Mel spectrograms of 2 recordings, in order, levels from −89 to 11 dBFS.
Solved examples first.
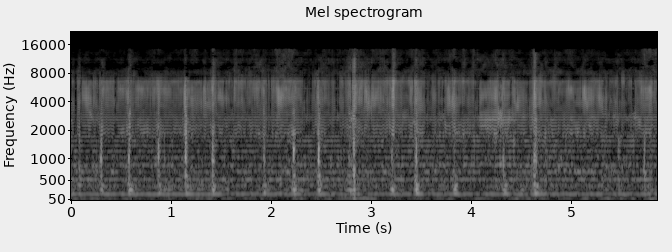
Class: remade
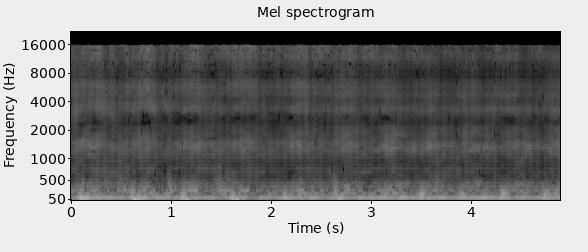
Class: remade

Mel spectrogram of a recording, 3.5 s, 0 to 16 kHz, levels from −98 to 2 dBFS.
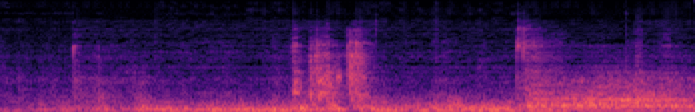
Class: remade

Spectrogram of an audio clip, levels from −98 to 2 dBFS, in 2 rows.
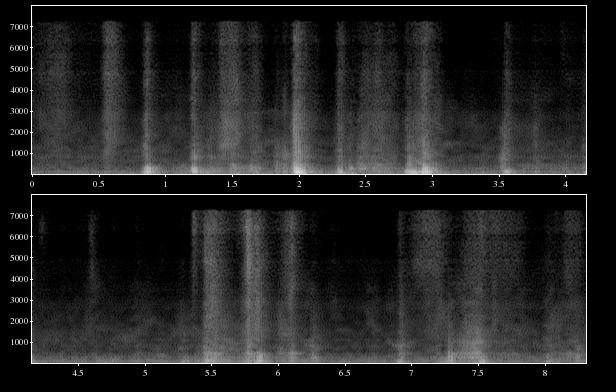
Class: remade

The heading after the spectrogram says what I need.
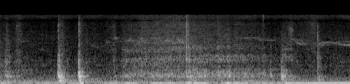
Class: recorded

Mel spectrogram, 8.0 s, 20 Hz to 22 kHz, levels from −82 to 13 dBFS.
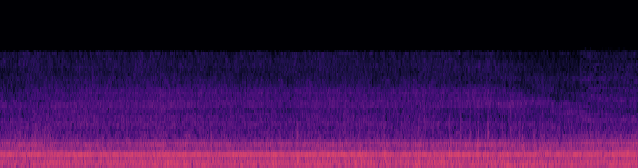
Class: recorded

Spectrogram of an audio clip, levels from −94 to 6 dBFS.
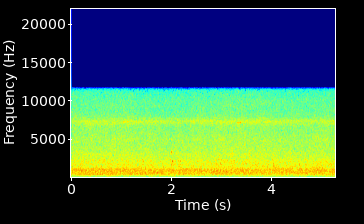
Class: recorded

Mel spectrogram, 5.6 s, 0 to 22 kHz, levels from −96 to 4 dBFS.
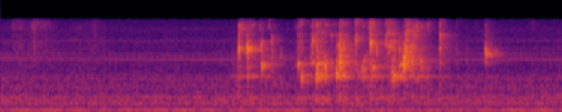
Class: recorded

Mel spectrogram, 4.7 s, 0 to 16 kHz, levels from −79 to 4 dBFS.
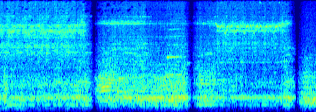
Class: recorded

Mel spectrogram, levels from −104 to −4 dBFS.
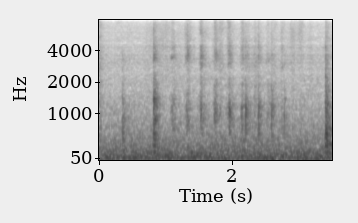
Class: remade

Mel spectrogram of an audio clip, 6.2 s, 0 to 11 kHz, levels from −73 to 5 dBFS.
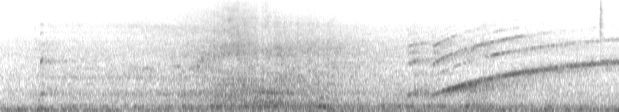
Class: remade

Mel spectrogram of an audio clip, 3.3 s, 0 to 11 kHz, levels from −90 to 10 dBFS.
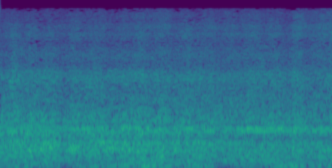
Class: recorded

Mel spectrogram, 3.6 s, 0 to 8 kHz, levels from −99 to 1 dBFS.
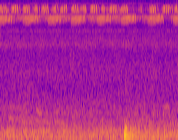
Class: remade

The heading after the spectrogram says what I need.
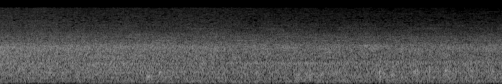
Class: recorded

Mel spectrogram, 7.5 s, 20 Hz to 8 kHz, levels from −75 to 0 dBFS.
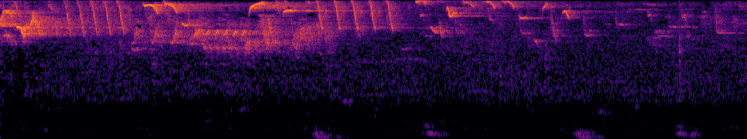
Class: recorded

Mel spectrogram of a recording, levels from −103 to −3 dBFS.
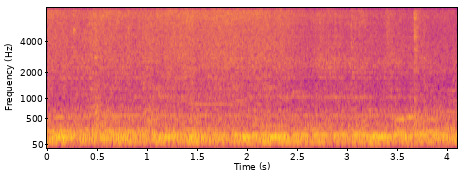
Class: recorded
